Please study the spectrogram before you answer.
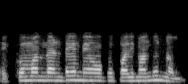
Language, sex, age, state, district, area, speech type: Telugu, male, 18-30, Telangana, Ranga Reddy, urban, conversation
